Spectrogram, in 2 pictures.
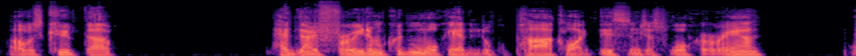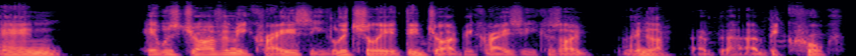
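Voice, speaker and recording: A low-pitched Australian man, croaky with a cold, with a gravelly, bright edge to his voice. He rambles casually to the camera with plenty of ums and restarts. The sound is dry and close. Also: no echo. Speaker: vlogger. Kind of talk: casual vlog talk to camera. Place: outdoors in a quiet park.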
